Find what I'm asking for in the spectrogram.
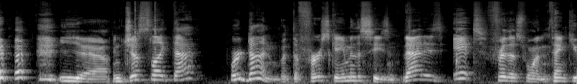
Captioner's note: laughs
